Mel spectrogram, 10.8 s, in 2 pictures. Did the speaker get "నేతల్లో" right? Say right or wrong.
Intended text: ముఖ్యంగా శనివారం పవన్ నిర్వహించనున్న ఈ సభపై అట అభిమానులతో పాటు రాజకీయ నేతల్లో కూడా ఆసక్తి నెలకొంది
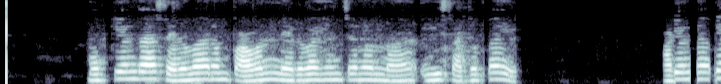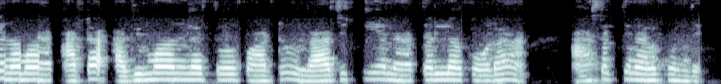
right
